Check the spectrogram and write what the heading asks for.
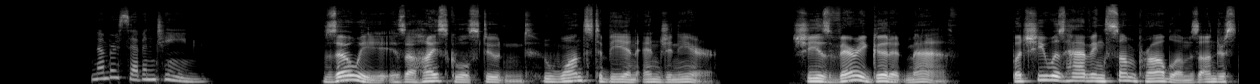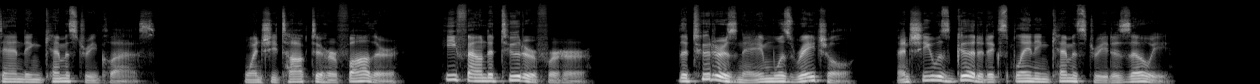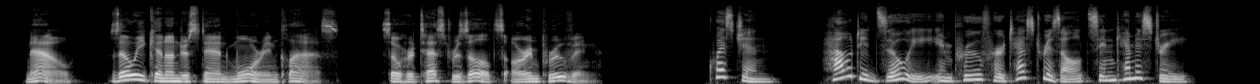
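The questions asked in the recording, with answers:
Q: How did Zoe improve her test results in chemistry?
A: She got help from a tutor, Rachel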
